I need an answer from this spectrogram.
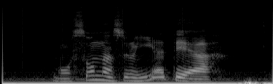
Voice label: "teya", awaji ben

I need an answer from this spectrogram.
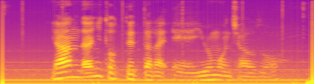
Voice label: "yanda", awaji-ben

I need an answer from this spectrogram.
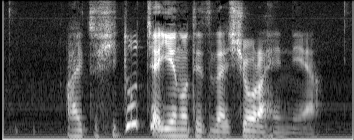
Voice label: "hitocha", awaji ben

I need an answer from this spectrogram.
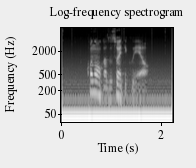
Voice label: "soeru", awaji-ben

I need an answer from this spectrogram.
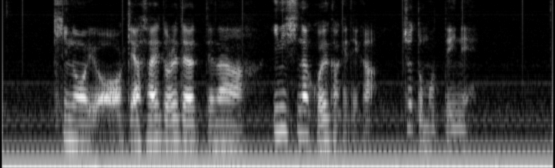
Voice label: "shina", awaji-ben

